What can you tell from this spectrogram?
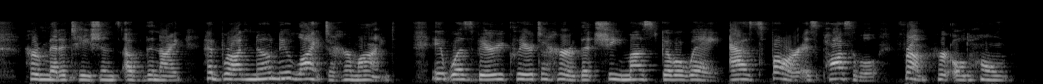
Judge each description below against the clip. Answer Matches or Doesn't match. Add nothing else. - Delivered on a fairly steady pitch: Matches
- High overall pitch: Matches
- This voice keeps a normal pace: Matches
